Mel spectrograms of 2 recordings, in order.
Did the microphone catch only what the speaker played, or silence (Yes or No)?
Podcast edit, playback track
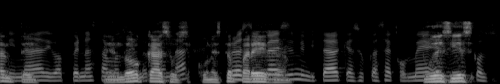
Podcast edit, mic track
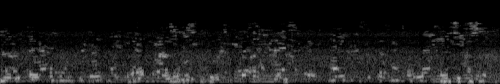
Yes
